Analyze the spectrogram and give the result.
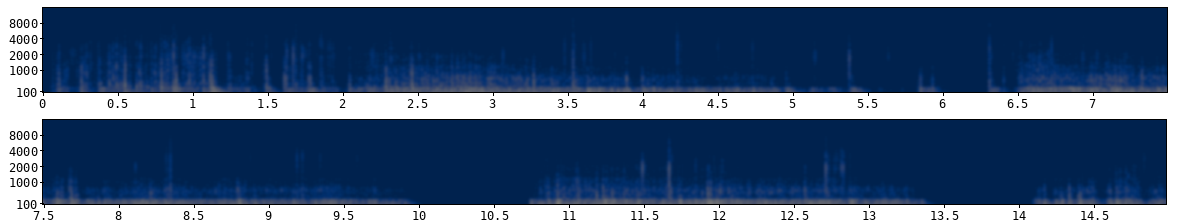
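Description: Long dark-polished nails pull up a red self-adhesive elastic fabric bandage wound around a microphone and peel it off the wrap. The result is bursts of crackly peeling and rubbing with a deep, rumbling low end. The bursts stop in short silent gaps before starting again.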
